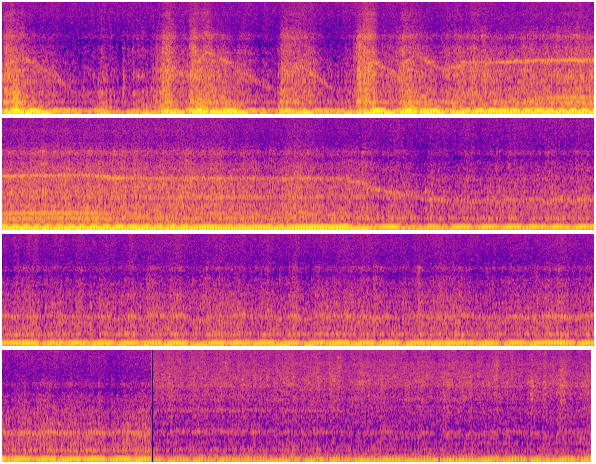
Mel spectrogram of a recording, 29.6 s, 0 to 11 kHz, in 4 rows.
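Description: Dacia 1300's four-cylinder engine revved in several short blips over the first five seconds, then held at a steady fast idle. About twelve seconds in the revs drop and it settles to a lower, steady idle.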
